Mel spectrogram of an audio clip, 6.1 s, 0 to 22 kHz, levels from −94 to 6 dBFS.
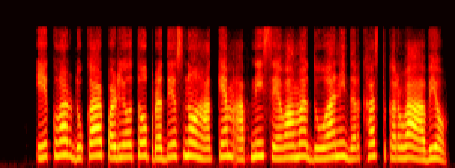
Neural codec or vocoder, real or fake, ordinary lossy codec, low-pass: codec, 16 kHz in and 24 kHz out, 0.9 kbps, LongCat-Audio-Codec, fine tuned four codebook decoder; fake; none; 10.8 kHz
